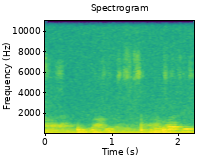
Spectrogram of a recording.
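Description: Faint squeaks and scratches of a felt-tip marker writing on a whiteboard: a few short strokes.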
